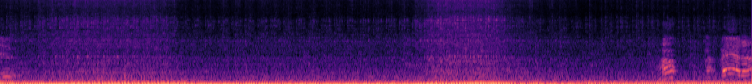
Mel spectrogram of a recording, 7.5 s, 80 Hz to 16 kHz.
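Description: A 1971 Ford F100 Sport Custom, driven for the first time after sitting 11 years, its engine droning loud and steady with low rumble shifting as revs rise and fall, and a brief voice near the end.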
